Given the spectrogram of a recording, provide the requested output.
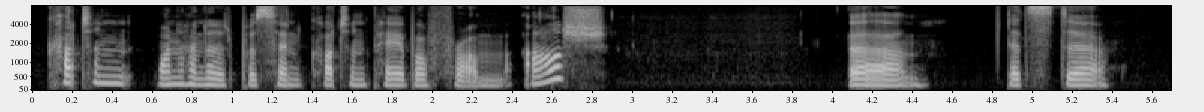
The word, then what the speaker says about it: Arches: test on a cotton 100% cotton paper from Ash um that's the correct way to pronounce uh most people I know um say arches to the company but I I really have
